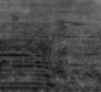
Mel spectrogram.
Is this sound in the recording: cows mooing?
yes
